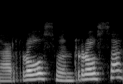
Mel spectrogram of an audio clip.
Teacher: En arroz o en rosa se representa como una vibrante múltiple.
